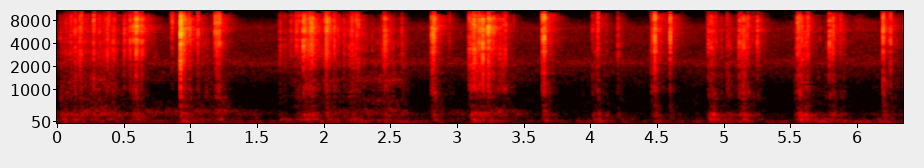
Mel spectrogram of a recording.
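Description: Fingertips slide and push a pile of small, hard, sugar-shelled M&M's candy-coated chocolates across a grey plate, sorting them by colour. The result is quiet, bright clicking and rattling as the shells tap and scrape against each other and the plate, in short dry bursts with no ring.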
